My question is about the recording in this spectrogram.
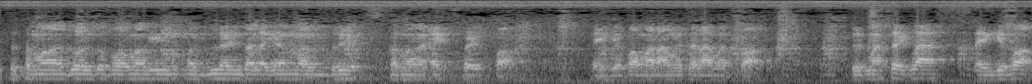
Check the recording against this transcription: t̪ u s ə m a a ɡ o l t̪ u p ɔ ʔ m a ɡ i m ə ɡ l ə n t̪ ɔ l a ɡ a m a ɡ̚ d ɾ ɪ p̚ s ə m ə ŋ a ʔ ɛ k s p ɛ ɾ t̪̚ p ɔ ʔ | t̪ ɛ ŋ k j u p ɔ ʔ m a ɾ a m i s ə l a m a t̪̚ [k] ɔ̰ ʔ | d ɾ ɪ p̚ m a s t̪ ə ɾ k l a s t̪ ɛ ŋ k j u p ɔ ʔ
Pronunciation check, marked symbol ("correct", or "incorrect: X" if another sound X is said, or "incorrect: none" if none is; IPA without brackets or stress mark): incorrect: p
